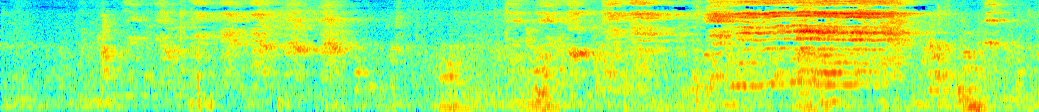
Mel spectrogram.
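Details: Squealing of piglets being moved into fattening pens: shrill, harsh cries build from scattered shorter squeaks into one long, loud, strained scream near the end, with scuffling underneath.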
